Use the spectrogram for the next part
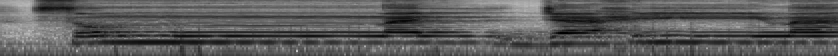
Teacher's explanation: ثم الجحیم، جیم کو بغیر کھینچے پڑھنا ہے۔ ہا کو صاف کر کے گلے سے نکالیں گے، گلے کا وہ حصہ جو منہ کی جانب ہے، اور ہا کو آگے یائے مدہ سے ملا دیں گے، اس لیے کہ وہ ساکن ہے، اور ہا کو ایک الف کے مقدار کھینچیں گے۔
